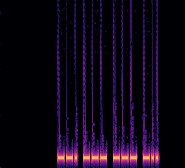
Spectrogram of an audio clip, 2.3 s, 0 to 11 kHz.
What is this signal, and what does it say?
Morse code, heard as a keyed tone, about 42 wpm, 700 Hz. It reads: GOOD
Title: Sets of 2 Words - New Word Drill - 45wpm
